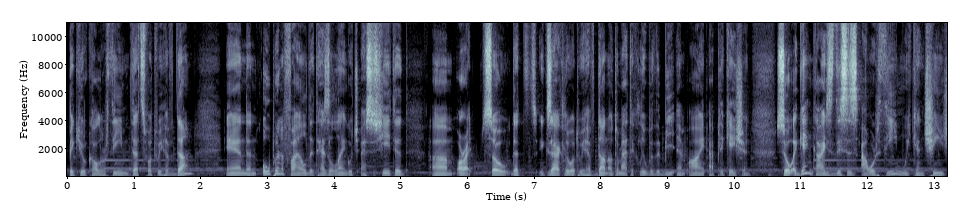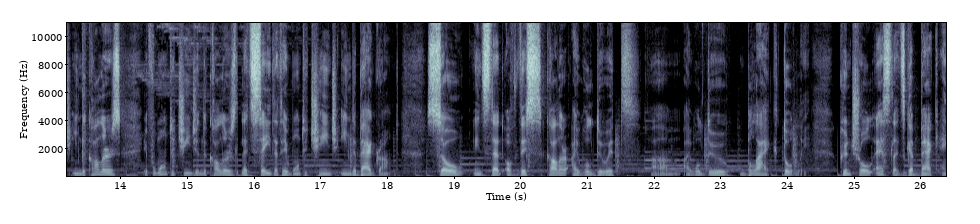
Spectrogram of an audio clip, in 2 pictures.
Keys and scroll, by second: 10.3 Tab, 13.5 Tab, 15.7 k, 17.5 Return, 18.0 Escape, 23.8 ctrl+s, 25.2 Tab.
